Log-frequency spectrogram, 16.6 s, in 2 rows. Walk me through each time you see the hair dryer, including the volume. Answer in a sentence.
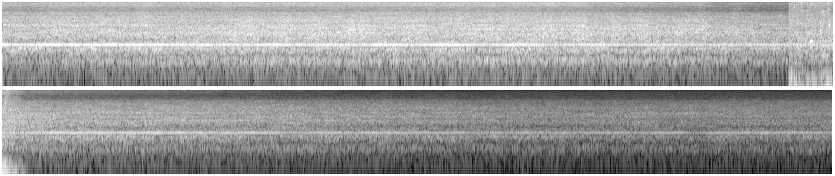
The hair dryer can be heard from 0.0 to 16.5 s, getting quieter.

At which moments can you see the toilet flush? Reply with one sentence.
You can hear the toilet flush from 7.8 to 8.6 s.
